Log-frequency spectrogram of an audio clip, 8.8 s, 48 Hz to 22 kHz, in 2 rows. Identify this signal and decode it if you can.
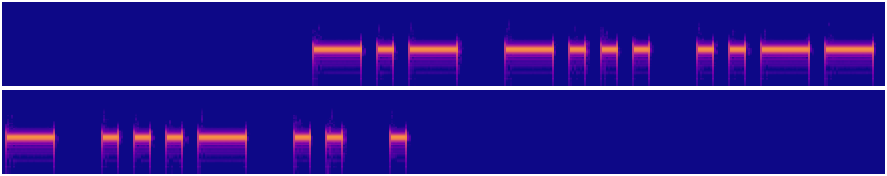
Morse code, heard as a keyed tone, about 15 wpm, 700 Hz. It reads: KB2VIE
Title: USA Call Signs - 6 Characters - Repeated 2x - 15wpm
